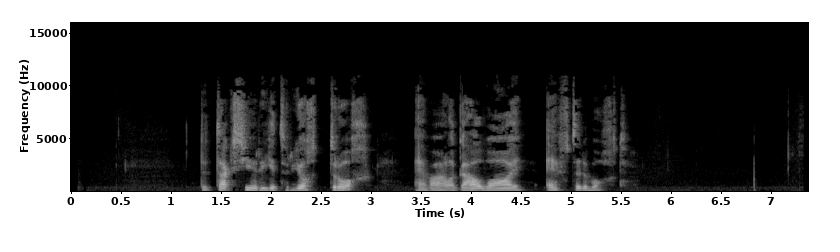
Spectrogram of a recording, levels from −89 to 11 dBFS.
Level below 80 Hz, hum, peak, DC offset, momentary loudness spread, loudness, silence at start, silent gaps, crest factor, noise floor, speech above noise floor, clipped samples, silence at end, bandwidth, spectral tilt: -80 dBFS; none; -6 dBFS; under 0.1%; 17 LU; -28 LUFS; 1.3 s; none; 24 dB; -73 dBFS; 46 dB; under 0.1%; 1.8 s; 11.5 kHz; -4 dB/octave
